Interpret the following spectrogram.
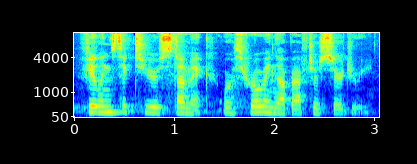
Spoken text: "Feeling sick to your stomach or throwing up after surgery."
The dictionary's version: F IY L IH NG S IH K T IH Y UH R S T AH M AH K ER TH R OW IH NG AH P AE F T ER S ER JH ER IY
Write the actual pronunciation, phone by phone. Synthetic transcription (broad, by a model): F IY L IH NG S IH K T IH Y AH R S T AH M AH K ER TH R OW IH NG AH P AE F T ER S ER JH ER IY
